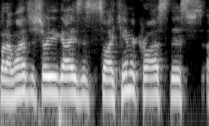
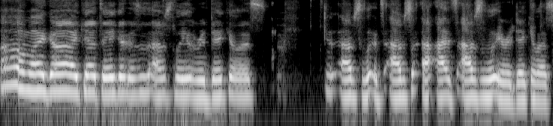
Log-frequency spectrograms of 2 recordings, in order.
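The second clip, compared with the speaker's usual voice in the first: words broken up by laughter, laughing throughout. Reacting to a funny picture just put up: laughing while talking. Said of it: "I was just laughing".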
